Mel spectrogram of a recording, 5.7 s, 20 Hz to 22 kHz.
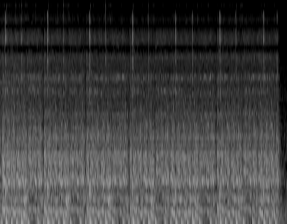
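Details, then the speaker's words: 2001 LB7 Duramax diesel, not running: steady fast cranking with irregular pops out of the intake, never catching; cranks but won't start, cause uncertain, broken camshaft doubted since it still pulls air. "so as you've heard whenever this thing's cranking over it sounds like it's popping out of the intake"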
